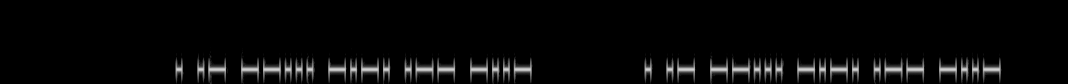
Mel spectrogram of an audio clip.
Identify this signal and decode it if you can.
Morse code, heard as a keyed tone, about 22 wpm, 700 Hz. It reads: EA7CWX EA7CWX
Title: DXCC-100 Call Signs - 6 Characters - Repeated 2x - 22wpm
